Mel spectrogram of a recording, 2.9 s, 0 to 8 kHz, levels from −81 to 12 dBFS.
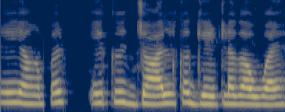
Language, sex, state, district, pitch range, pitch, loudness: Hindi, female, Delhi, New Delhi, 225-270 Hz, 240 Hz, -15 LUFS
